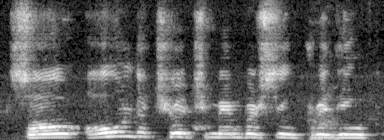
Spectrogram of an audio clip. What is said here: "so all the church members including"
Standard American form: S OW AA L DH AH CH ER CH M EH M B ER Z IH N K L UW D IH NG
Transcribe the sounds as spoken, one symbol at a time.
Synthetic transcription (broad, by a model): S OW AA L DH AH CH ER CH M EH M B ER S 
